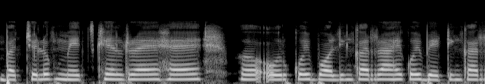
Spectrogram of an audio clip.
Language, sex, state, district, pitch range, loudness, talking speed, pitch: Hindi, female, Bihar, Vaishali, 220-235 Hz, -16 LUFS, 210 wpm, 230 Hz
